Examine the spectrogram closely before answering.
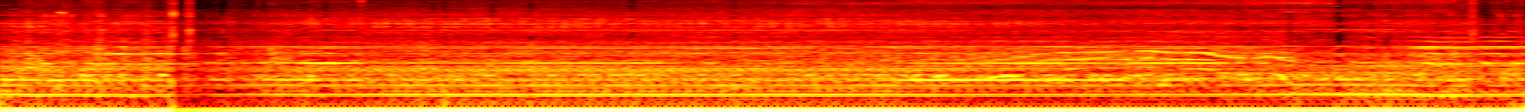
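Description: Grapple truck's engine running at a steady, held speed while the knuckleboom loader's grapple picks up brush and swings it onto the truck. A faint whine rises and falls about five seconds in.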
